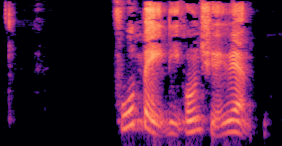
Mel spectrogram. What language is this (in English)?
Chinese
